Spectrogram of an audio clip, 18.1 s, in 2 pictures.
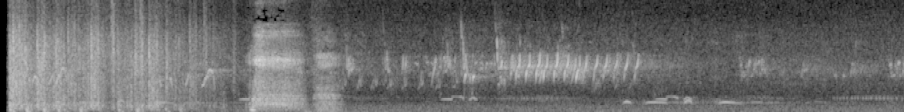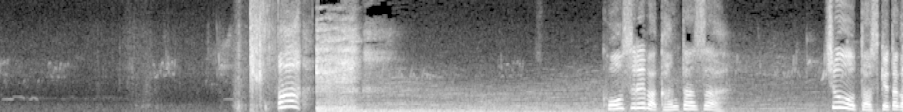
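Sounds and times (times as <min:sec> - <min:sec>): faint birdsong: 0:00.1 - 0:11.6, 0:15.9 - 0:18.0.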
